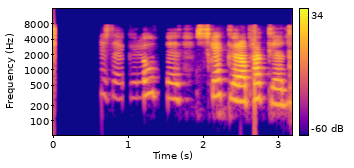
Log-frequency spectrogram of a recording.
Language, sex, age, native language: Icelandic, female, 12, Icelandic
